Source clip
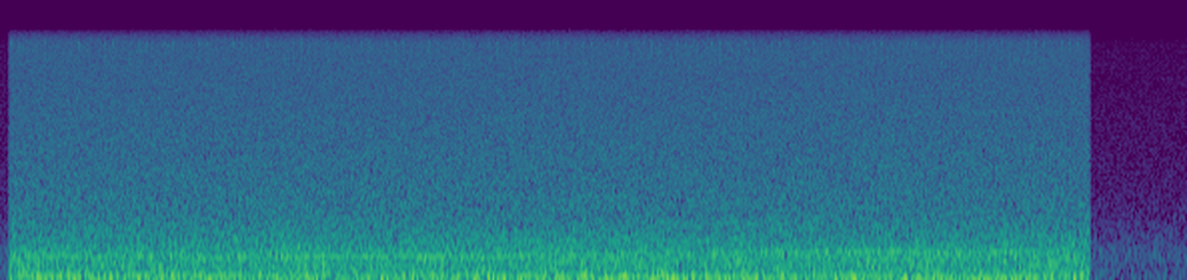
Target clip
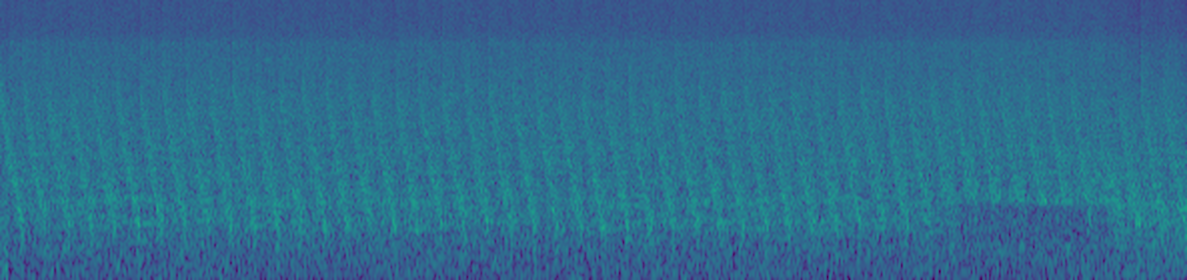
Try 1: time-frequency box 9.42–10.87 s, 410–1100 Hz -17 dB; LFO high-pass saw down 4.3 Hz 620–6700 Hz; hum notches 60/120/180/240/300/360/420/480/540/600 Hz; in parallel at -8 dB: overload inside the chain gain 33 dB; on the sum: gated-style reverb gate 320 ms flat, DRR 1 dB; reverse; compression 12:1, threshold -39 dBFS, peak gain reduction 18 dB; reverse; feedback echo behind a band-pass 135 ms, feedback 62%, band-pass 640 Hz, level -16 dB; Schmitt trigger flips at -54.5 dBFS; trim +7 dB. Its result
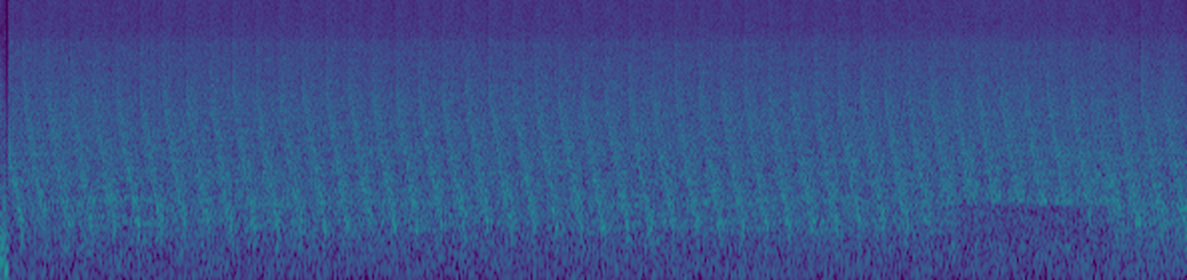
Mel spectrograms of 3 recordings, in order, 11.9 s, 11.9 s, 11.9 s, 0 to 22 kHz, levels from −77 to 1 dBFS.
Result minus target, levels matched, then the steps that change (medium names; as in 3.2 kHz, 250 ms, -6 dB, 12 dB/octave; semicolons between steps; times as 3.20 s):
compression: peak gain reduction +8 dB
change: compression 12:1, threshold -30.5 dBFS, peak gain reduction 10.5 dB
